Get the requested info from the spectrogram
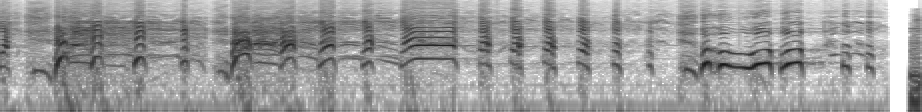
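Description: A high-pitched human laugh used as a sound effect, in rapid repeated bursts, cut off suddenly near the end.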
